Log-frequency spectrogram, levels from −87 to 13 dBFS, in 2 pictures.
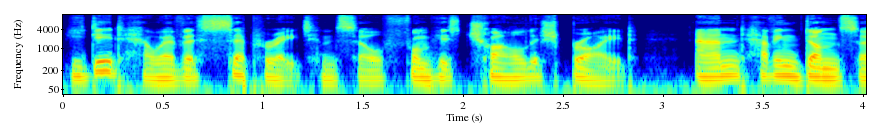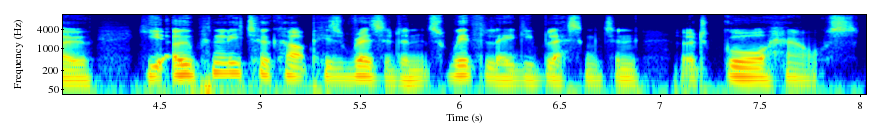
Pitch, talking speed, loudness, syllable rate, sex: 115 Hz, 185 wpm, -22 LUFS, 5.9 syllables/s, male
